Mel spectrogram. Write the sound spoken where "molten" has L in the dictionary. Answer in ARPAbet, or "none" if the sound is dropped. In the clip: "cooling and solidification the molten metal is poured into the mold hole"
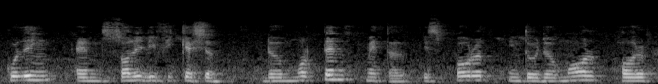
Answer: none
